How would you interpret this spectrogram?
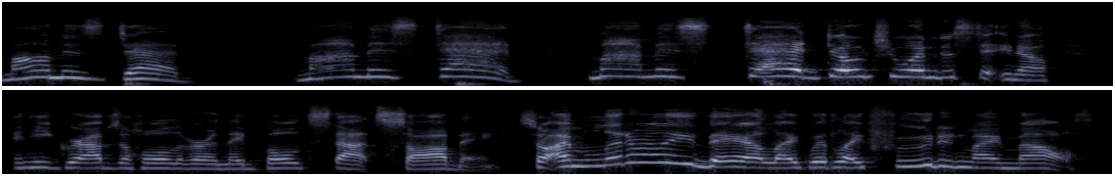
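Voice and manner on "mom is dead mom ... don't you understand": full-throated, high, drawn-out screaming outburst. Recounting a scene, the speaker acts out the daughter's lines, retelling her screaming. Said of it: "she just starts screaming like".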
